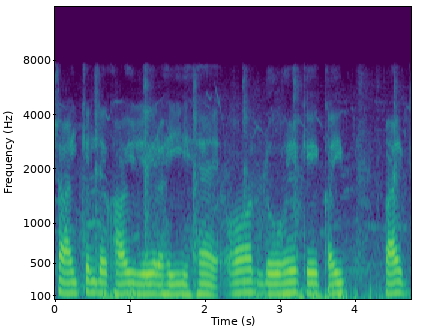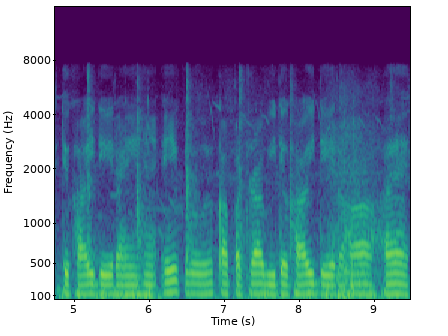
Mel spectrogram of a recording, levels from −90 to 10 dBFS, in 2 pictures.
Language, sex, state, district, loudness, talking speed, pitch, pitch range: Hindi, male, Madhya Pradesh, Katni, -14 LUFS, 145 wpm, 125 Hz, 120-130 Hz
